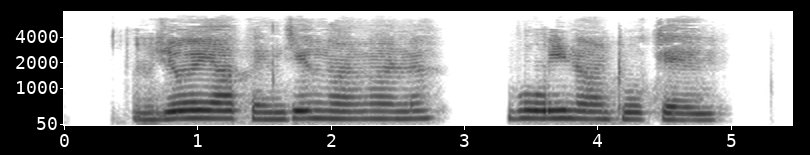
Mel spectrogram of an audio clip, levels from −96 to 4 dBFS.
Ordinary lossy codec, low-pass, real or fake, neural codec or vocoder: MP3, 32 kbps; 7.2 kHz; fake; codec, 44.1 kHz, 2.6 kbps, DAC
